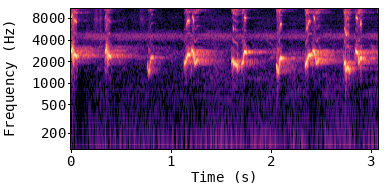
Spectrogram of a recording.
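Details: Sooty-headed bulbul (trucuk) at dawn, set out in the dew and answering companions: short, rich chirps with quick upward and downward slurs, spaced by brief gaps, over a faint low rumble.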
